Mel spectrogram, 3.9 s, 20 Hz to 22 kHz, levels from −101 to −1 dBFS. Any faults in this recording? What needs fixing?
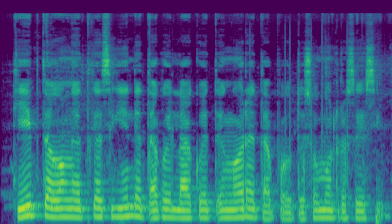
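A train of clicks runs from 2.49 to 3.48 s: around seven pops at about 5.1 per second, unevenly spaced, peaking roughly 5 dB above the speech, likely from interference or a faulty connection. A spectrogram shows thin broadband vertical lines; the waveform, sharp spikes. Shielding cables and securing the interface would prevent it.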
